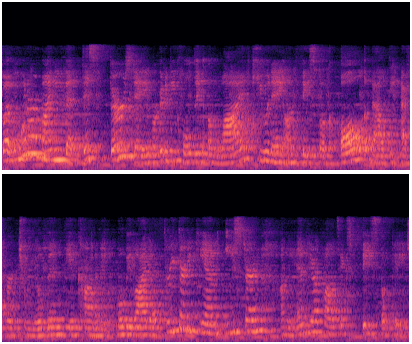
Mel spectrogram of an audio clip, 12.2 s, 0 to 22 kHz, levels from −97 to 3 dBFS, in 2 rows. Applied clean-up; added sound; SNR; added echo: none; Electric guitar; 17 dB; reverberation time 0.9 s.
